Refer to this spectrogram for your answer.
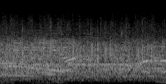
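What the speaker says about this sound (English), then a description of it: "the first life this Arizona offense has shown has brought to life this crowd here in Tucson" Crowd at a college baseball elimination game in Tucson, Arizona, breaking into steady, dense cheering and applause that fills the whole short stretch at a constant loud level.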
